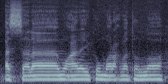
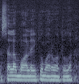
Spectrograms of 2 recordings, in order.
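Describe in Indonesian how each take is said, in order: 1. Vokal setelah L itu panjang. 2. Vokal setelah L itu pendek. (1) "harusnya kan" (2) "Lamnya nggak dipanjangkan"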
